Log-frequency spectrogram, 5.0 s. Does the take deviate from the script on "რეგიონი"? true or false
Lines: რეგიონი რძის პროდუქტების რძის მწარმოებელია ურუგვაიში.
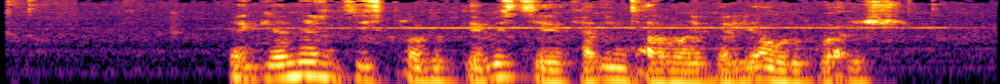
false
